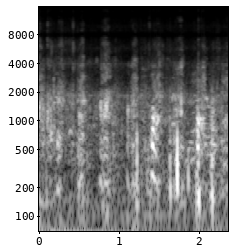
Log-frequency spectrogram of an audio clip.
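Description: Short whimpering cries from a voice, several in quick succession in the second half.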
